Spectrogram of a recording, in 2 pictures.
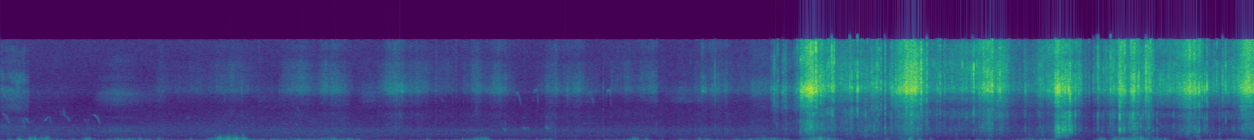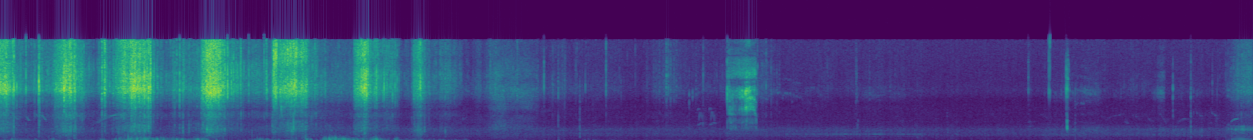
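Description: Footsteps through dry, matted grass and dead stalks: dull thuds at first, then a loud crackling crunch about twice a second for around nine seconds. The steps stop and it goes quieter, with one sharp knock near the end.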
